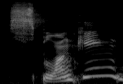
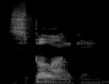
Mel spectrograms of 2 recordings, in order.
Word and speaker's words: spelunking: If you ever want to go splunking, that's how you say it? Spelunking.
